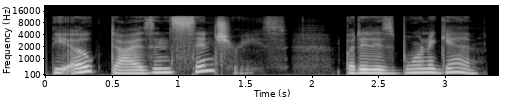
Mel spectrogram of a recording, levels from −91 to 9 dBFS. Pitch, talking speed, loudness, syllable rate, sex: 210 Hz, 175 wpm, -16 LUFS, 4.5 syllables/s, female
